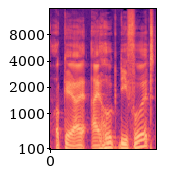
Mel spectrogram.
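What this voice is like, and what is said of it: Slight put-on Brazilian accent. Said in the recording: “he gets like a little Brazilian accent.”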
